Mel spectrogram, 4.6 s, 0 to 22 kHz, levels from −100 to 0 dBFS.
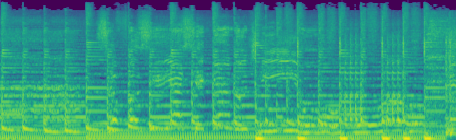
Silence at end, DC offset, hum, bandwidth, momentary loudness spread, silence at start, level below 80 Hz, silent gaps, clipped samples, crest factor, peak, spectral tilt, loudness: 0 s; under 0.1%; none; over 20 kHz; 3 LU; 0 s; -16 dBFS; none; under 0.1%; 12 dB; 0 dBFS; -4 dB/octave; -12 LUFS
